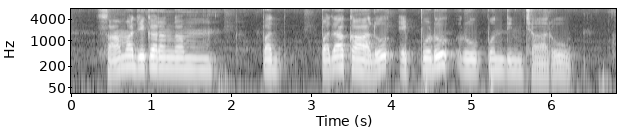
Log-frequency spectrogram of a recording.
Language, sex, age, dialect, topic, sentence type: Telugu, male, 18-24, Telangana, banking, question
